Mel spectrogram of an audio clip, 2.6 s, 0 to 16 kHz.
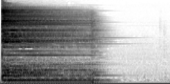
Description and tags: splash hit 2 cut
This was slightly tapped on my 17" ride cut off by hand again
crash, cymbal, e, funk, heavy, hit, ride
